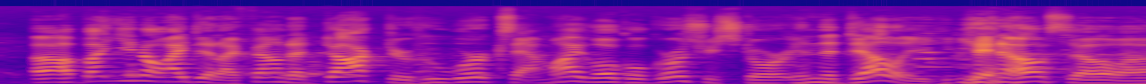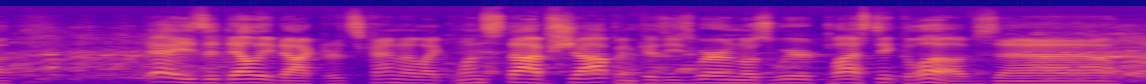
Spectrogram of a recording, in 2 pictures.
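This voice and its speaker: A man talks at a fairly quick pace. Noticeable background noise sits behind him. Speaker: stand-up comedian. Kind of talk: stand-up comedy routine. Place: stage.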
